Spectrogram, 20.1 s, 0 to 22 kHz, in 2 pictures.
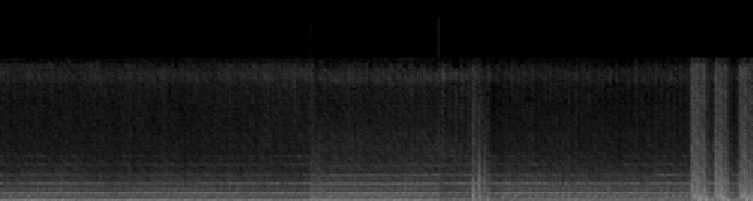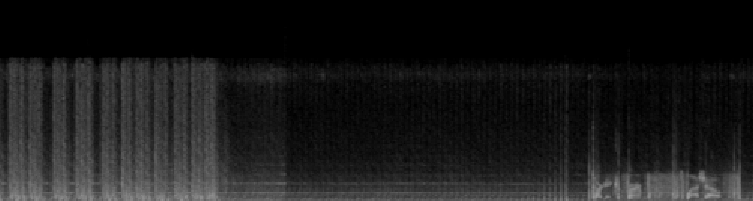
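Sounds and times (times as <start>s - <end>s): engine hum with whine: 0.0s - 20.0s
automatic gunfire: 9.2s - 13.1s.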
